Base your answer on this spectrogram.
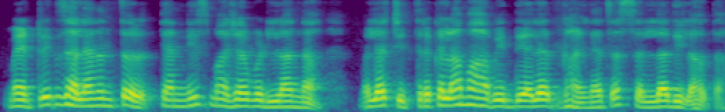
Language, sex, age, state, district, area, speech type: Marathi, female, 60+, Maharashtra, Nashik, urban, spontaneous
